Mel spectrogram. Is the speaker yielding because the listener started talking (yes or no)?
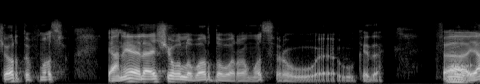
no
